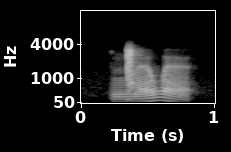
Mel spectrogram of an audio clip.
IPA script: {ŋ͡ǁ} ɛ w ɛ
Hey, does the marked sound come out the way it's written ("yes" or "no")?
yes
